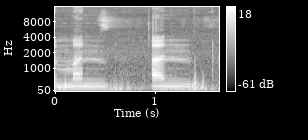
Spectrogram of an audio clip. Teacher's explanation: اور غنہ کہتے ہیں کہ نون کو ادا کرتے ہوئے آواز ناک میں لے کر جائیں گے اور ایک الف کے برابر کھینچیں گے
